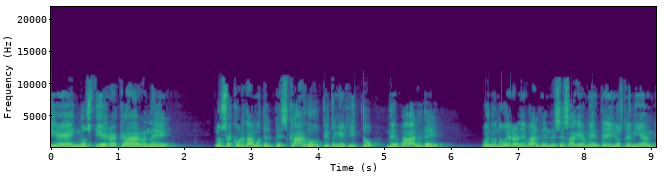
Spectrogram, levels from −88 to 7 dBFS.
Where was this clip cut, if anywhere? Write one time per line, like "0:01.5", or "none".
0:01.0
0:04.2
